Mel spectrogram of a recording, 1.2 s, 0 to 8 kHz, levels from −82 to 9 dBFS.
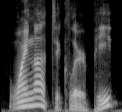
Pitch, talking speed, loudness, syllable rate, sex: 130 Hz, 195 wpm, -19 LUFS, 6.5 syllables/s, male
